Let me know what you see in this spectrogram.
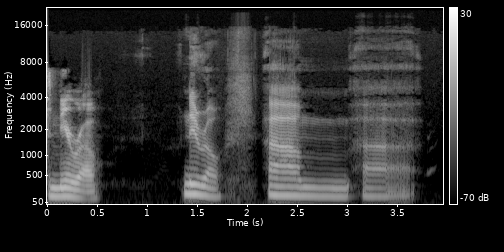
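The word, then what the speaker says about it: Nyro: Yeah, it's a cover I think it's a drawn cover of Laura uh how do you say Nero Nairo? It's Nero.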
